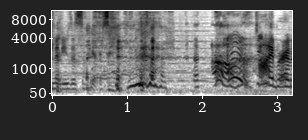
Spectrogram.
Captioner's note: laughs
